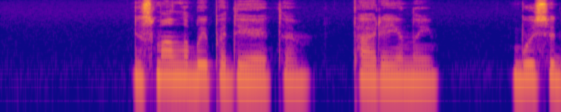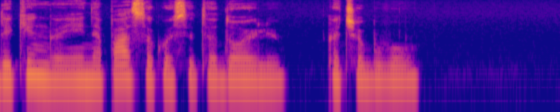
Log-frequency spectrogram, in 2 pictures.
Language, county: Lithuanian, Vilnius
